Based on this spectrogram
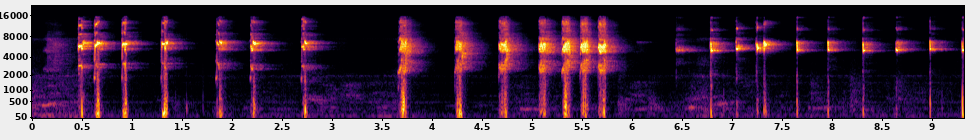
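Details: A juvenile lovebird practising ngekek, played to draw responses from other lovebirds, gives rapid runs of shrill, clipped squeaks, several per second. There is a short pause midway, then another quick burst of repeated high chirps.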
